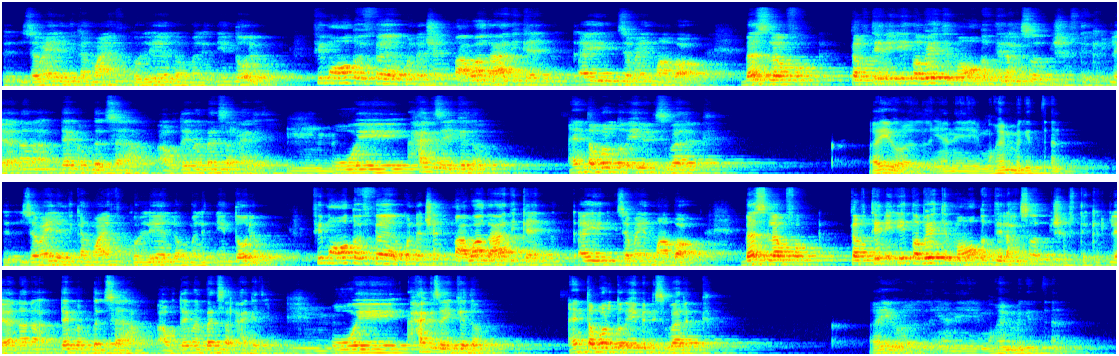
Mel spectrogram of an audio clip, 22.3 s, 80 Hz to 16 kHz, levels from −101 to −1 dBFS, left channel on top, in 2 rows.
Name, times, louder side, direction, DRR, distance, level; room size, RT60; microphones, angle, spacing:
voice 1, 0.0-2.6 3.1-6.9 7.4-8.0 8.5-13.8 14.4-16.0 16.8-18.0, right 3 dB, 80° right, 4 dB, 0.7 m, -27 dB
voice 2, 14.0-14.5 19.8-21.7, left 3 dB, 45° left, 8 dB, 0.3 m, -34 dB
5.3 x 2.3 x 3.8 m, 1.2 s
head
